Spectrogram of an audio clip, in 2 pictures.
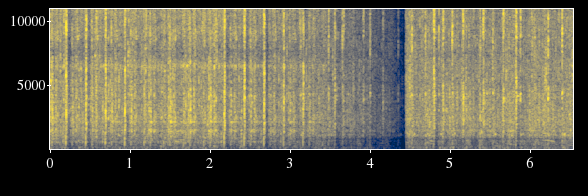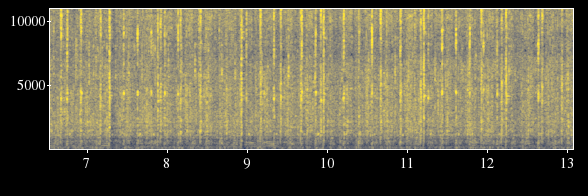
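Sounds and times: small stationary engines clicking: 0.0s - 13.0s.

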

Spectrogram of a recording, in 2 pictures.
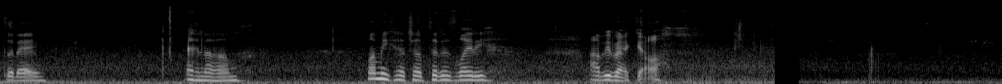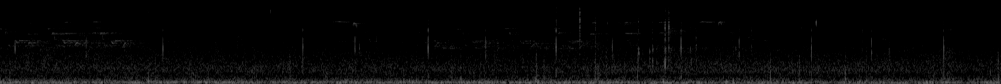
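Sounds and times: birds chirping: 0.2s - 20.0s
footsteps on a trail: 0.4s - 20.0s.

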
